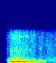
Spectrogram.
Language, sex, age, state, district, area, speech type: Urdu, male, 18-30, Delhi, North West Delhi, urban, conversation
